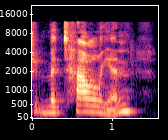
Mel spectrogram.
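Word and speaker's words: Mateljan: And when I was on that show, I interviewed a gentleman named George Metallion, rhymes with Italian.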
